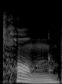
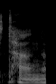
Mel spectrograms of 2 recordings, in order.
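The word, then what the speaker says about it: Tongue: I mean, the commentators were pronouncing his name as Tong, but I prefer it as Tung.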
